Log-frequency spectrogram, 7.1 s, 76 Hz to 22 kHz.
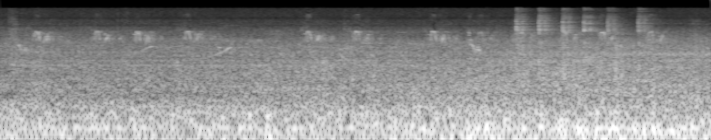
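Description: Kawasaki M9 electric multiple-unit train approaching on the rails: a low rumble slowly growing louder, with a few short high hisses about five seconds in. Small birds chirp over it.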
